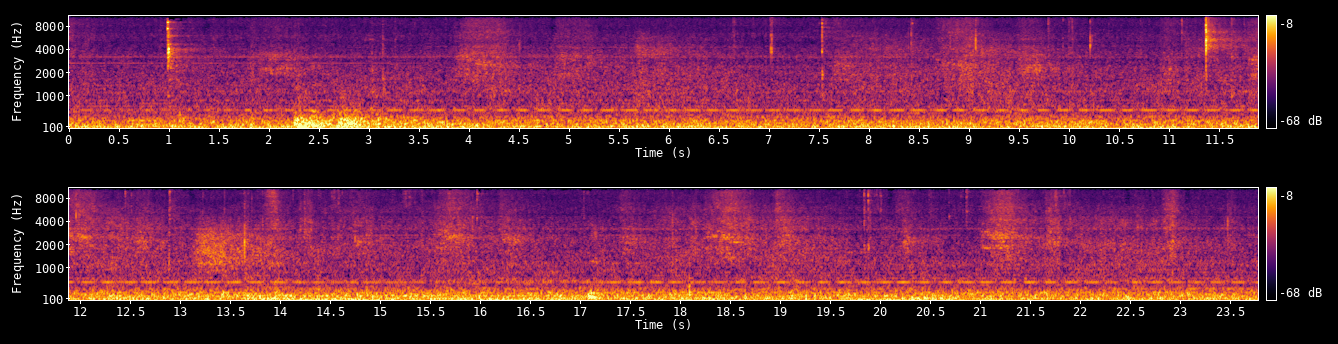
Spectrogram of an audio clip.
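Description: Metal parts clink and tap.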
